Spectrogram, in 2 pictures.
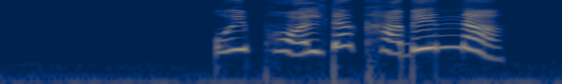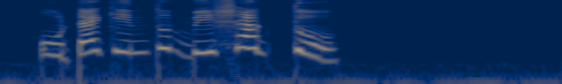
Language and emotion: Bengali, fearful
